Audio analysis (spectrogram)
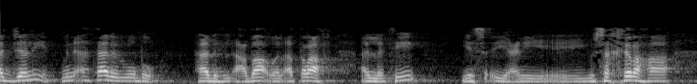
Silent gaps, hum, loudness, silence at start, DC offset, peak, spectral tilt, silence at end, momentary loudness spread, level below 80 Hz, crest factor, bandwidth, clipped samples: none; none; -20 LUFS; 0 s; under 0.1%; -2 dBFS; -12 dB/octave; 0 s; 10 LU; -48 dBFS; 16 dB; 5.8 kHz; under 0.1%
